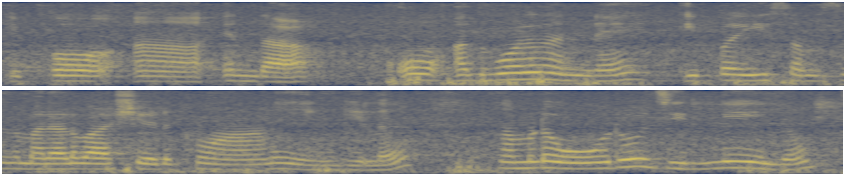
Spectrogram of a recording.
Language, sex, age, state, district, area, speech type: Malayalam, female, 18-30, Kerala, Kottayam, rural, spontaneous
